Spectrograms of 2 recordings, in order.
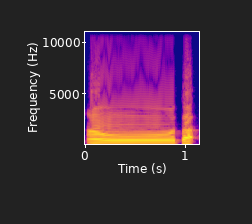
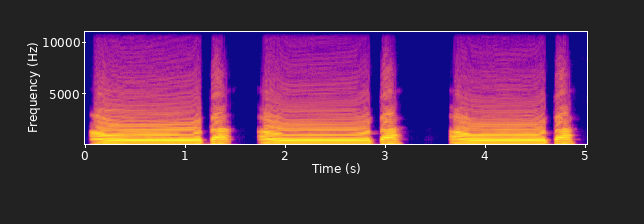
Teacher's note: انتا نہیں، آتا، ناک میں جائے گی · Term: اخفاء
